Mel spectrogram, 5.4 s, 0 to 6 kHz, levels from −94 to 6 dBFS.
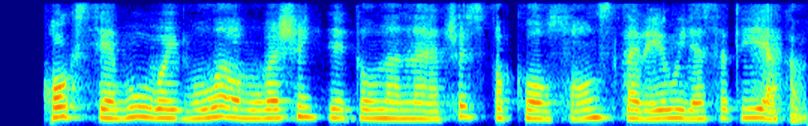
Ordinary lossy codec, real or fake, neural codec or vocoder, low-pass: AAC, 24 kbps; fake; codec, 24 kHz, 0.9 kbps, WavTokenizer, medium music audio release; 5.4 kHz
